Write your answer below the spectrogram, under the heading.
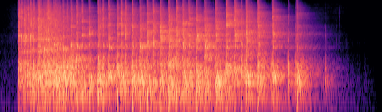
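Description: Cannon-fire reaction: burning ethanol igniting in rapid bursts as potassium permanganate decomposes hydrogen peroxide beneath it, making a loud, fast volley of pops and bangs, several a second. It starts suddenly and dies away over the last second before stopping about seven seconds in.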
